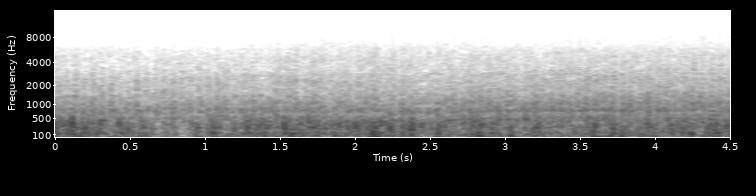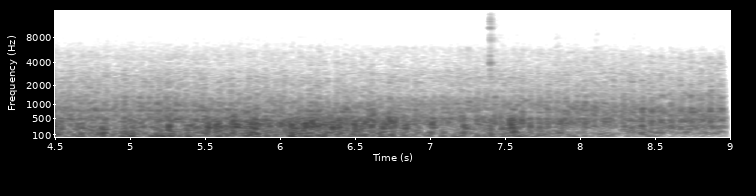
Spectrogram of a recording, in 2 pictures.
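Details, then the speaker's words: Vintage Dayton 4C721 60-inch industrial ceiling fan (cast-iron motor, aluminium blades) on high: steady whooshing air with an even low rumble, no ticking, grinding or wobble. Bearings judged pretty good; normal high-speed running. "oh yeah it's blowing the victorian blades let's see all the everything blowing around all right"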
